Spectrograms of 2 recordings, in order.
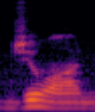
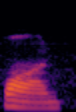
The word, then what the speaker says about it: Don Juan: the he pronounced it Juan not Juan and we know that because of the way he rhymed it and that wasn't a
